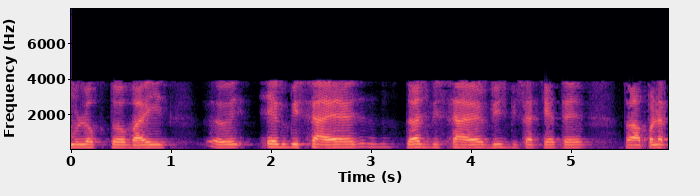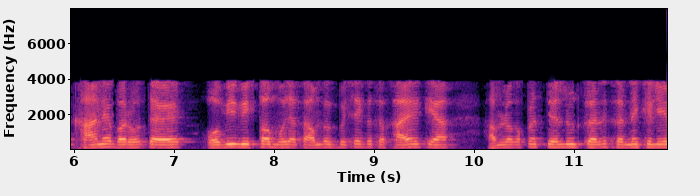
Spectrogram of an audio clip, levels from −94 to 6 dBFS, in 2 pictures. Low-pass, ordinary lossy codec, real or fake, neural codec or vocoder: 7.2 kHz; AAC, 16 kbps; fake; autoencoder, 48 kHz, 32 numbers a frame, DAC-VAE, trained on Japanese speech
